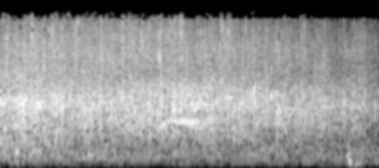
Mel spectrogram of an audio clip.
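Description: A crowd applauds steadily throughout, a dense, even wash of clapping from many hands that holds at a fairly constant level and tapers slightly near the end.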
